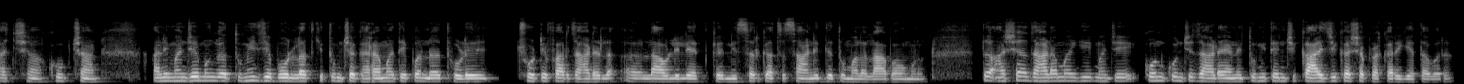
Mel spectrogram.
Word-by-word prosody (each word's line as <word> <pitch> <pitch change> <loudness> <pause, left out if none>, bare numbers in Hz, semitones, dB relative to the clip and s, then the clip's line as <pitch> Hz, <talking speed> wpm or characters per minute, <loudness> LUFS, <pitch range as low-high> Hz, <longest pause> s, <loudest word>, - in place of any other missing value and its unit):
अच्छा, 145 -1 -5
खूप 155 0 -6
छान 140 -2 0 0.6
आणि 155 +2 +2
म्हणजे 170 +2 +3
मग 175 -1 -1
अ, 165 - +7
तुम्ही 175 +2 -3
जे 175 +1 +4
बोललात 155 -1 +6
की - - -4
तुमच्या 160 -1 +2
घरामध्ये 145 +2 +1
पण 150 -2 +3
अ, 145 - +3
थोडे 145 +1 +4 0.5
छोटे 155 0 +1
फार 155 -2 +3
झाडं 140 -1 0
लाव 145 -1 -4
अ, - - -4
लावलेले 140 0 +2
आहेत 135 0 -2
किंवा 140 -1 0
निसर्गाचं 145 +1 -1
सानिध्य 145 -1 0
तुम्हाला 130 -2 -1
लाभावं 125 0 -1
म्हणून. 125 -1 -6 0.6
तर - - +3
अशा 185 +3 -1
झाडामागी 165 0 -1
म्हणजे 160 0 -5
कोणकोणची 175 -1 -3
झाडं 145 -3 +2
आहे 150 - +3
आणि 145 0 +1
तुम्ही 165 0 -3
त्यांची 160 -3 -2
काळजी 150 +1 +5
कशाप्रकारे 135 -4 +1
घेता 130 -1 -3
बरं? 125 +2 -6
150 Hz, 175 wpm, -20 LUFS, 140-165 Hz, 0.6 s, अ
